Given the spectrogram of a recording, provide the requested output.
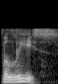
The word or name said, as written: valise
